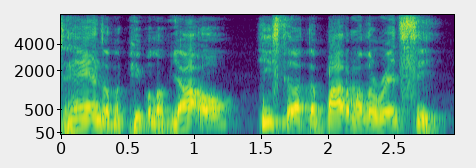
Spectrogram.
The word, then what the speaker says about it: Yahweh: He was told by Hebrews in the 1st century BCE that the proper name of the God of the Hebrews is pronounced Yahweh, exactly in agreement with the Egyptian record and with the much later Assyrian record.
